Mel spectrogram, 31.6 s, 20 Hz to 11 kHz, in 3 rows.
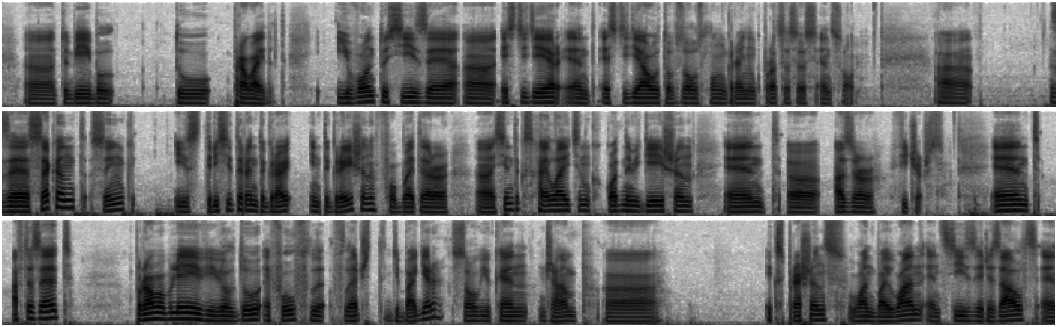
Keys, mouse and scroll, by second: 10.7 ctrl+p, 10.9 ctrl+p, 11.2 ctrl+space, 11.4 ctrl+n, 11.8 ctrl+n, 12.0 ctrl+g.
